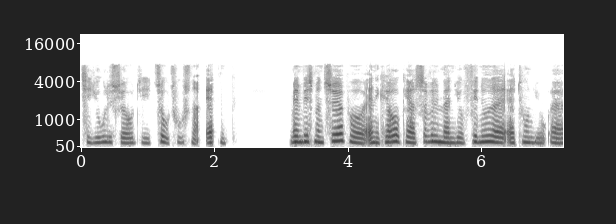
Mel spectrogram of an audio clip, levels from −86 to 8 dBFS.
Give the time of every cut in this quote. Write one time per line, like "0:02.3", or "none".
none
